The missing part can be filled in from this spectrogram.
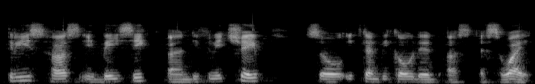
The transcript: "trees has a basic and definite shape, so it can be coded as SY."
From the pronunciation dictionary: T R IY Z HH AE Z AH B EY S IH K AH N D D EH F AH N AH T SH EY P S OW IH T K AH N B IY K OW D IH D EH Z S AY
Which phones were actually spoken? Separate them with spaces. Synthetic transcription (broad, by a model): T R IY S HH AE S AH B EY S IH K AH N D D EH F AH N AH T SH EY P S OW IH T K AH N B IY K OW D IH D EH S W AY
